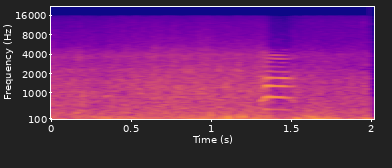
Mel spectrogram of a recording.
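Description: Wind buffeting the microphone over the steady rush of the sea around a sailing yacht under way, with a brief "ah" from a voice about one and a half seconds in.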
